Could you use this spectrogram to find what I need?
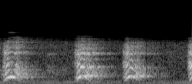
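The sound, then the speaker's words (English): A dog named Wolf barks repeatedly at the door to be let in, four loud, sharp woofs spaced at a fairly even rhythm, with no one talking over them. “Let him in before he breaks the door down.”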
